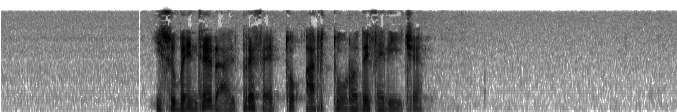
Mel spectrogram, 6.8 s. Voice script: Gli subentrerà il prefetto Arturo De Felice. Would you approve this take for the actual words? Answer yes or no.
yes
